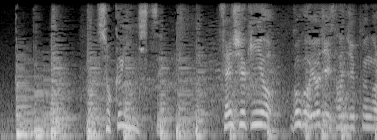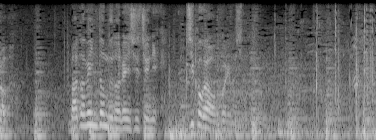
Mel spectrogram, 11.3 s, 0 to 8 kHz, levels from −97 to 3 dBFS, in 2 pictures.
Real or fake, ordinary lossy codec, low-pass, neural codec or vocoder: real; none; 7.2 kHz; none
